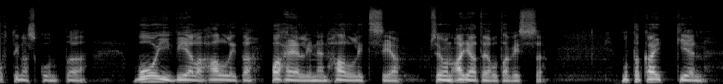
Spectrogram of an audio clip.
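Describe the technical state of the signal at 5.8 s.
At 5.8 s, as throughout the speech, one channel runs late by around 5 ms before the two are summed to mono. This channel delay causes comb filtering: the shared content cancels at evenly spaced notches starting near 100 Hz, leaving the voice hollow and phasey.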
